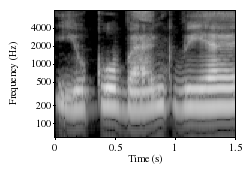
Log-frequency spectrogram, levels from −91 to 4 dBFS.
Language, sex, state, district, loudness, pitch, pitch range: Hindi, female, Jharkhand, Ranchi, -17 LUFS, 195 Hz, 185-200 Hz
